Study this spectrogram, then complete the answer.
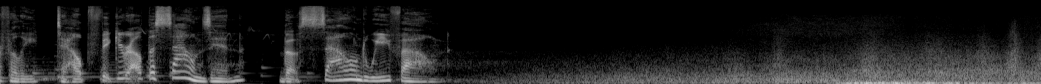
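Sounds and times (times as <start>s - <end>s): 
speech: 0.0s - 4.5s
winter storm at night: 4.9s - 10.4s.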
